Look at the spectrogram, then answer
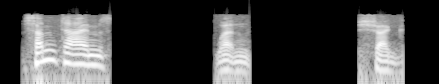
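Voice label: rp strut, 19th century rp; 1874; somerset maugham; pathe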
